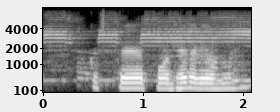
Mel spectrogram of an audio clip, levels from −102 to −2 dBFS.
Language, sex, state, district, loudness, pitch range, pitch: Hindi, male, Jharkhand, Jamtara, -11 LUFS, 145-185 Hz, 150 Hz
